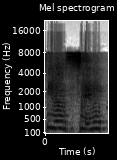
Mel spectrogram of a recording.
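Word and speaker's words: fiancé: It's pronounced fiance. There's an accent at the end.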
